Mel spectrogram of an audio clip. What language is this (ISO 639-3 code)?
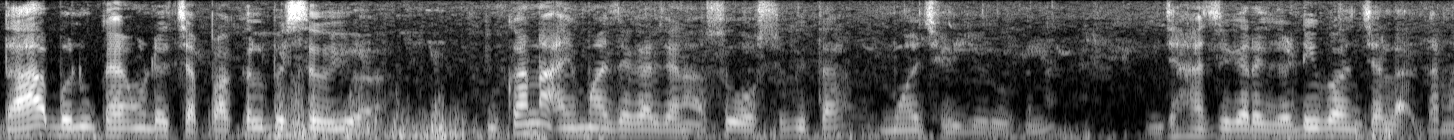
sat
